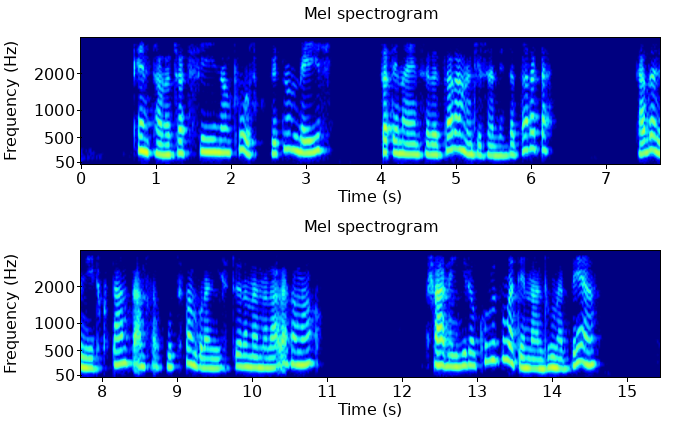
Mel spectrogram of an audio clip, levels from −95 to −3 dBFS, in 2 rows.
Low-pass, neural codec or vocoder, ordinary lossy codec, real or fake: 3.6 kHz; codec, 16 kHz, 2 kbps, FunCodec, trained on LibriTTS, 25 frames a second; none; fake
